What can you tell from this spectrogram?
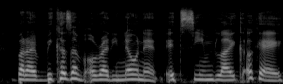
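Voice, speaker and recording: In an Arabic accent, a woman talks at a fairly quick pace with a fairly high pitch and some vocal fry. The recording is very clean, with a silent background. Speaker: medical student. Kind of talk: podcast conversation.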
